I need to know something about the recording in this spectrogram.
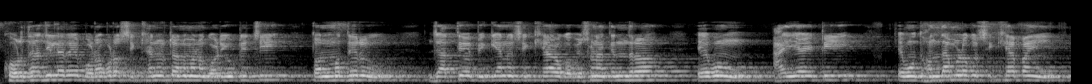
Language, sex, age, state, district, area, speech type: Odia, male, 45-60, Odisha, Khordha, rural, spontaneous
